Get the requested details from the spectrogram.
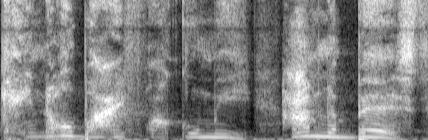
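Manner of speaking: play-acted light half-shout, top-of-lungs style. Retelling a night of yelling alone in the car: retelling a yell. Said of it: "I'm just yelling in, in, like, the top of my lungs".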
